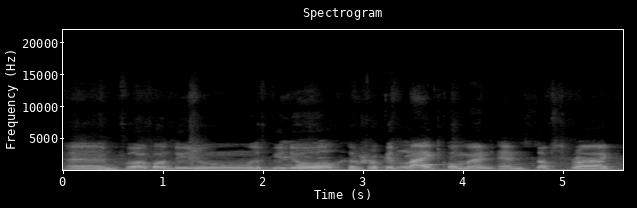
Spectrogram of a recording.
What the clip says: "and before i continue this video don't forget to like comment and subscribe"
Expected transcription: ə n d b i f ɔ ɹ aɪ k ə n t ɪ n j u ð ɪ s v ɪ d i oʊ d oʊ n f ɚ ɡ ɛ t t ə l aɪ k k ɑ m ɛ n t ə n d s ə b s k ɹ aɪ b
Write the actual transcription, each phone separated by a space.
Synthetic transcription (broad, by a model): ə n b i f ɔ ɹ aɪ k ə n t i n j u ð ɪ v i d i oʊ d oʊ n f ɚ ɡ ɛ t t l aɪ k k ɑ m ɛ n t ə n s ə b s k ɹ aɪ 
